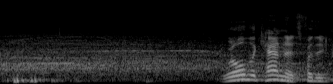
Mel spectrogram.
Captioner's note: cheers and applause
